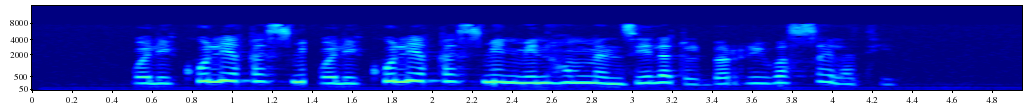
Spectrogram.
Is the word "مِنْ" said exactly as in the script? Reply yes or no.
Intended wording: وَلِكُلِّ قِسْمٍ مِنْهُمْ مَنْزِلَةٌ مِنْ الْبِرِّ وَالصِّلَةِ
no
